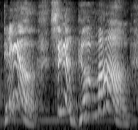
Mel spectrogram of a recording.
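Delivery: fake-impressed, drawn out; sarcastic praise. Sarcastic take on her posts.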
